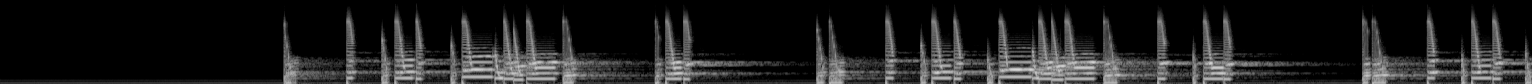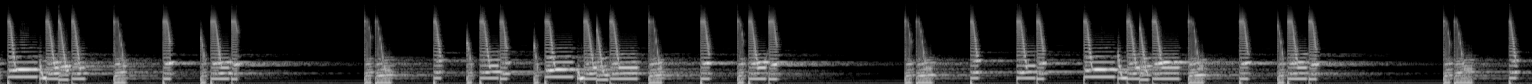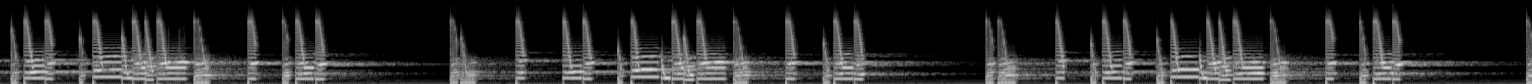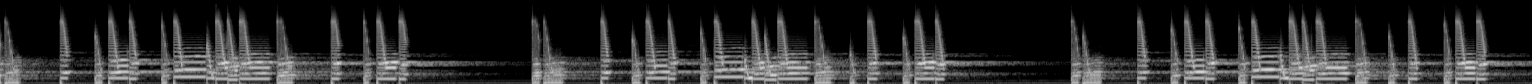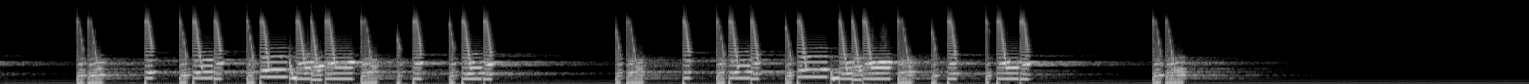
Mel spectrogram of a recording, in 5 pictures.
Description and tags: Funky loop bit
